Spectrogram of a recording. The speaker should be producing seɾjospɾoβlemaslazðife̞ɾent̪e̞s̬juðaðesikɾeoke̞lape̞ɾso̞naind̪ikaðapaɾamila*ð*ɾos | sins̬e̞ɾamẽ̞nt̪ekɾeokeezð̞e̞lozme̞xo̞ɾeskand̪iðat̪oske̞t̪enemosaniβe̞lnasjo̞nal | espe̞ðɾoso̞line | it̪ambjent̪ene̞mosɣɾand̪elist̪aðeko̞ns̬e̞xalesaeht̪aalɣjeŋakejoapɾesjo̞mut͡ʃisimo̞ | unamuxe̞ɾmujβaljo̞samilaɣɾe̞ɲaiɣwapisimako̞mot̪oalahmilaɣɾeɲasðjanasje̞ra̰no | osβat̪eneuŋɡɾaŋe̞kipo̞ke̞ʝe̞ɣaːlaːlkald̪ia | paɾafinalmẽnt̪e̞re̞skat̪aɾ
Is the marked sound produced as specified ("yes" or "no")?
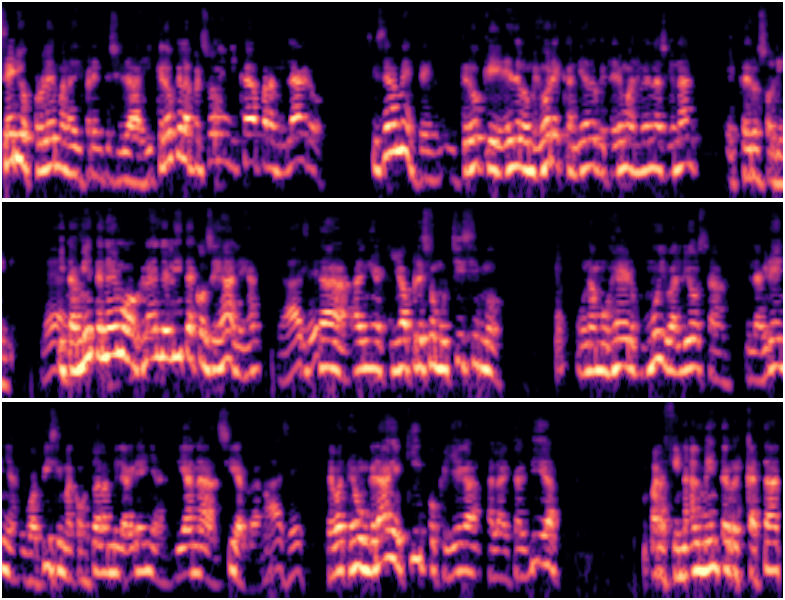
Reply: no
